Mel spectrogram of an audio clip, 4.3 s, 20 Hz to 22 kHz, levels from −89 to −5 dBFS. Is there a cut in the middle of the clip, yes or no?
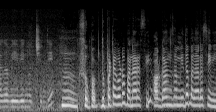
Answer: yes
